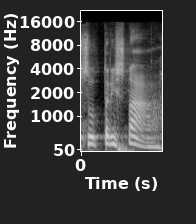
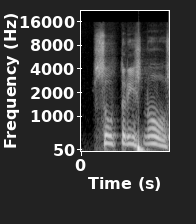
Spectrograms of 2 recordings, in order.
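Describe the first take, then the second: First: Sutrisna ending in an open A; Javanese A ending. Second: Sutrisno ending in a rounded O; Javanese O ending. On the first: Pastor shows the same name with an A ending. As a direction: say Sutrisna with the final A sound. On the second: Pastor shows the Javanese name with an O ending. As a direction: say Sutrisno with the final O sound. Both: Shown as a demonstration. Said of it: "orang Jawa tuh suka O A".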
